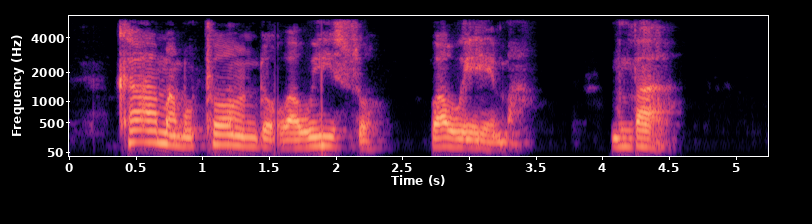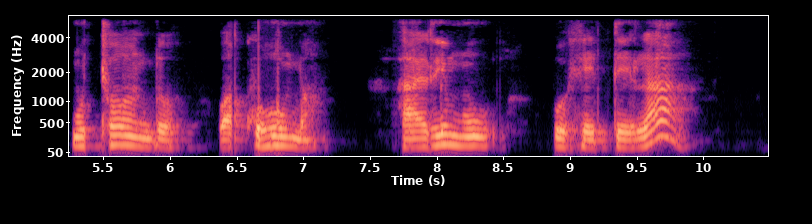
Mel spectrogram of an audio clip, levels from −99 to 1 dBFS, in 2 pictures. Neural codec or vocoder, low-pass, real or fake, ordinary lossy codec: codec, 16 kHz in and 24 kHz out, 2.2 kbps, FireRedTTS-2 codec; 5.4 kHz; fake; AAC, 48 kbps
